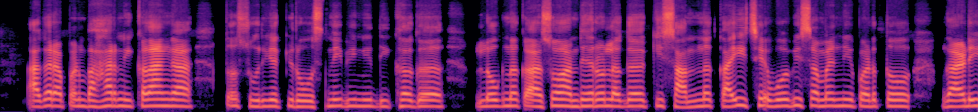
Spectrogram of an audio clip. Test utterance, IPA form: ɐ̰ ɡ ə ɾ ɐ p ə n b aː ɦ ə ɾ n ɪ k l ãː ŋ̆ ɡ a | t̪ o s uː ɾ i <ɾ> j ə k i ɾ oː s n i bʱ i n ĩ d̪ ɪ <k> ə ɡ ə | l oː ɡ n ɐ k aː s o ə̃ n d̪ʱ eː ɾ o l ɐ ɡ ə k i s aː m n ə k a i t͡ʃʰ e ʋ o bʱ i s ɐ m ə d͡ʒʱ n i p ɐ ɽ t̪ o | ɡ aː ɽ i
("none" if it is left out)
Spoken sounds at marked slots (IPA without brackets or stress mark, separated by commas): none, kʰ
